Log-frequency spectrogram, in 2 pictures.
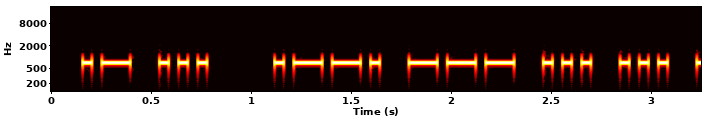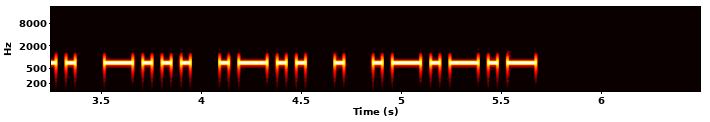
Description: Morse code, heard as a keyed tone, about 25 wpm, 700 Hz. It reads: AS POSSIBLE.
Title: Sentences from Top 1000 Words - Review Part 1 - 25wpm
